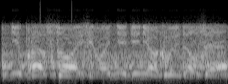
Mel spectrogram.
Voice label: dialogs russian; War Thunder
